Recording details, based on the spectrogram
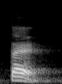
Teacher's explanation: जब आप तय बोलोगे तो देखना जो जीभ है वो दांतों से टकराती है।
